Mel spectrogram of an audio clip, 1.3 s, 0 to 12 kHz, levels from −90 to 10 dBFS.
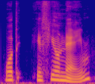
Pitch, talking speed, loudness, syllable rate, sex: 155 Hz, 190 wpm, -19 LUFS, 4.2 syllables/s, male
